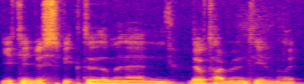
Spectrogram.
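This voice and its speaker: A Scottish podcast host with a broad Scottish accent chats casually, swearing and using slang as he tells anecdotes. His voice is low, mellow and level, and he talks fast. The recording has a roomy echo and background noise.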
